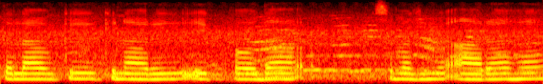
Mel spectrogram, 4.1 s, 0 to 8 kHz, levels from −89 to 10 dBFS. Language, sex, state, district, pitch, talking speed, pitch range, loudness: Hindi, female, Maharashtra, Gondia, 195 Hz, 145 wpm, 190-200 Hz, -16 LUFS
